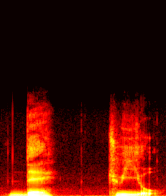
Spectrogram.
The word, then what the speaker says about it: tuyaux: Same rule, you don't pronounce it. Des tuyaux. Okay, un tuyau, des tuyaux. So the only difference will be with the article because the word will be pronounced the same way.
